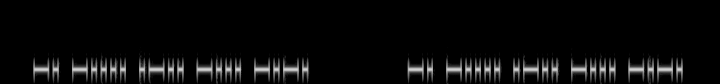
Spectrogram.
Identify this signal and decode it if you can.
Morse code, heard as a keyed tone, about 25 wpm, 700 Hz. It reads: N6LBC N6LBC
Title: USA Call Signs - 5 Characters - Repeated 3x - 25wpm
